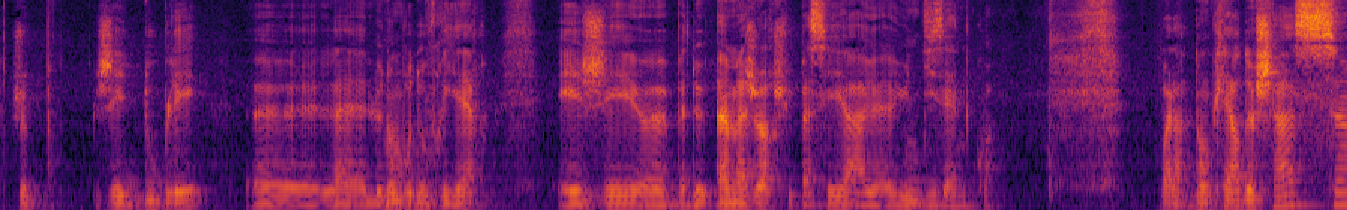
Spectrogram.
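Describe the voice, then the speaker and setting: A young man speaks in a deep, low voice, talking casually about his hobby while he films. He hesitates often, trailing off and restarting his sentences with filler sounds. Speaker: ant-keeping hobbyist vlogger. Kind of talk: casual spoken commentary over filming.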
